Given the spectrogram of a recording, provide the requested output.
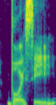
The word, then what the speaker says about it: Boise: is definitely for you M because she put Boyisey and she put in brackets boyisey how to say it and I've been to Boisey though so I know all about Yeah. Boisey Idaho.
